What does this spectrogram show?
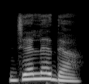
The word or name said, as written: ಜಲಧಿ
